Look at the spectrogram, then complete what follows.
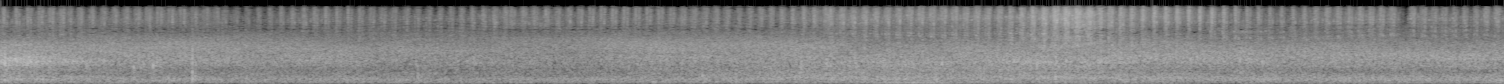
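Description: TX Juice Cyberdactyl RC ornithopter flapping its wings in flight, a fast, steady rhythmic rustling and rasping that swells for a moment about two thirds of the way through.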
